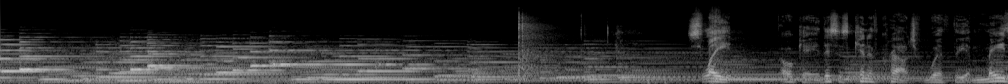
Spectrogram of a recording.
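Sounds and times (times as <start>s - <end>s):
grand piano chords: 0.0s - 10.0s
sharp tap: 5.2s - 5.9s.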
